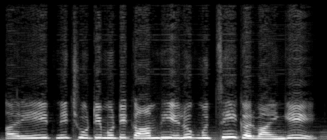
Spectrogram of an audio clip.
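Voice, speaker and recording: A woman's voice: high voice, normal speed, darkish tone, soft background music, voice pushed up, natural voice. A woman voicing a put-upon but plucky young city-bred daughter-in-law in a cartoon story, with dramatic, exclaiming delivery. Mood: grumbling, weary. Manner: exclaiming, self-pitying, dramatic. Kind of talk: Hindi cartoon story dialogue.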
